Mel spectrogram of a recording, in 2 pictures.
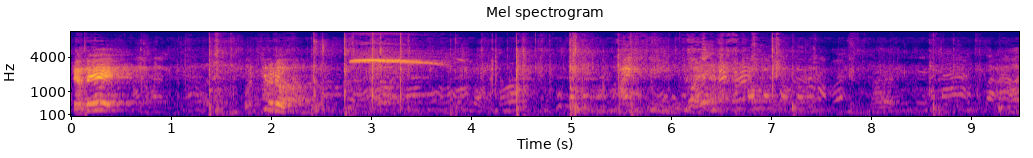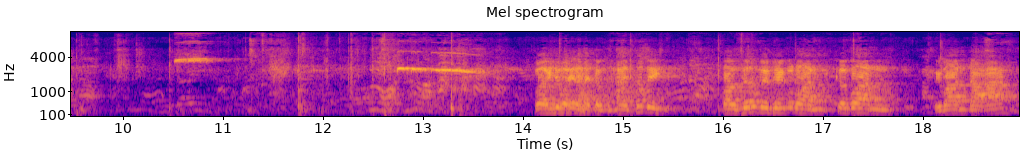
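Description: A volleyball thumps against players' hands.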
